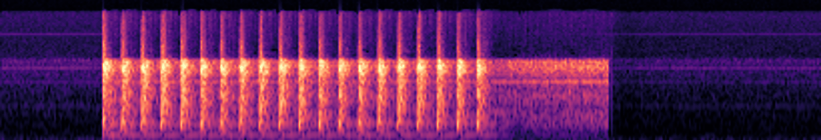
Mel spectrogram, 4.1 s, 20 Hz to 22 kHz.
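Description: AH-64D Apache's 30 mm M230 chain gun firing a single burst of about twenty rounds, roughly ten shots a second for two seconds, starting about half a second in. A short steady hiss follows the burst and cuts off suddenly.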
